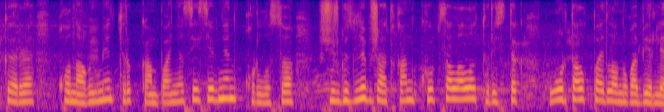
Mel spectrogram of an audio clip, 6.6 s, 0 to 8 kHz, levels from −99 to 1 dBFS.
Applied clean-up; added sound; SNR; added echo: none; none; none; none.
